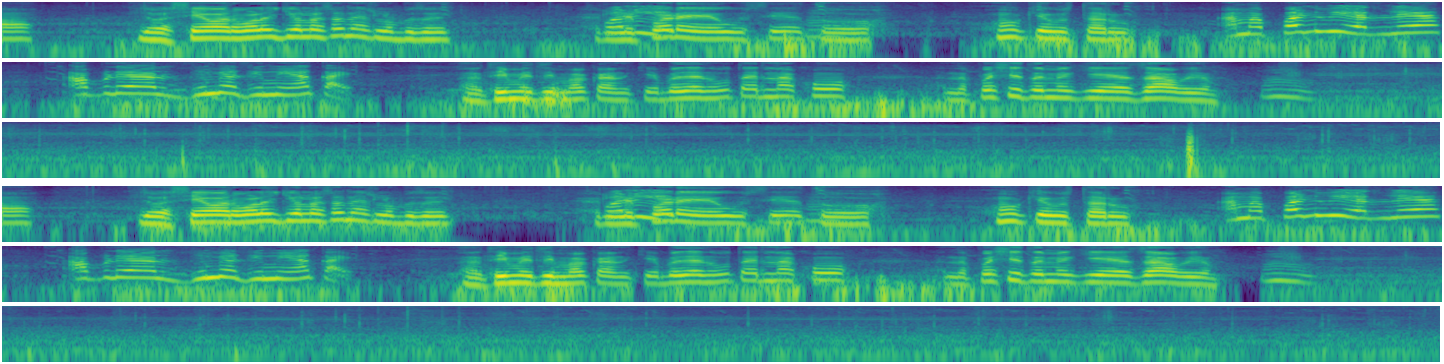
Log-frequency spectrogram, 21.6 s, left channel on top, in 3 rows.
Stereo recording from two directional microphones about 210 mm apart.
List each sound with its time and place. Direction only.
0.7 s speech: 10° right (ahead or behind)
3.0 s speech: 25° right (ahead or behind)
3.3 s speech: 10° right (ahead or behind)
6.1 s speech: 5° left (ahead or behind)
9.5 s speech: 5° right (ahead or behind)
13.5 s speech: 40° right (ahead or behind)
15.9 s clip-clop: 25° left (ahead or behind)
